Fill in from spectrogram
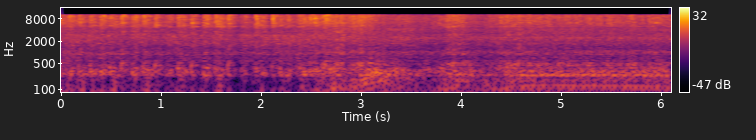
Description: One of my plugs wires gave up so installed new plugs and wires. Initial start-up on the lift.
